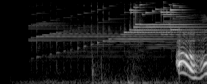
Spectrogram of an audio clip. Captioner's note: tinkling chime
